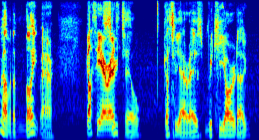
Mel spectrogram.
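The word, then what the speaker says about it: Ricciardo: Su suel I'm having a nightmare Gutierrez Gutierrez rickardo not Ricardo it's riardo Mardo uh Mardo um Bas um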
